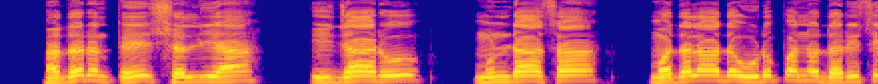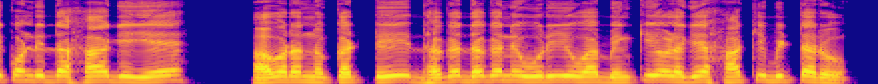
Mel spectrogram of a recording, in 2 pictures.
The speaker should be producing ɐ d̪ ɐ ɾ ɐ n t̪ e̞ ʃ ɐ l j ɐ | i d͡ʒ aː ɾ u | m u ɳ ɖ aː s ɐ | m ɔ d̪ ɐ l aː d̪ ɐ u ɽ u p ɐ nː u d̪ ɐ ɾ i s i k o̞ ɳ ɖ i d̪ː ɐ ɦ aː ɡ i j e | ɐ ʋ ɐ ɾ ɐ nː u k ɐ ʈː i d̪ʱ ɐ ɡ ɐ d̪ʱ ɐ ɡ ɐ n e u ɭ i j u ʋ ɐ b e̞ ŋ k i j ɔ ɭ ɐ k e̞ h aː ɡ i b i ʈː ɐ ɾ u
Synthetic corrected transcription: ɐ d̪ ɐ ɾ ɐ n t̪ e̞ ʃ ɐ l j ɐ | i d͡ʒ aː ɾ u | m u ɳ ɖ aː s ɐ | m ɔ d̪ ɐ l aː d̪ ɐ u ɽ u p ɐ nː u d̪ ɐ ɾ i s i k o̞ ɳ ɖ i d̪ː ɐ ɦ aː ɡ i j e | ɐ ʋ ɐ ɾ ɐ nː u k ɐ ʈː i d̪ʱ ɐ ɡ ɐ d̪ʱ ɐ ɡ ɐ n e u ɾ i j u ʋ ɐ b e̞ ŋ k i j ɔ ɭ ɐ ɡ e̞ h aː k i b i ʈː ɐ ɾ u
